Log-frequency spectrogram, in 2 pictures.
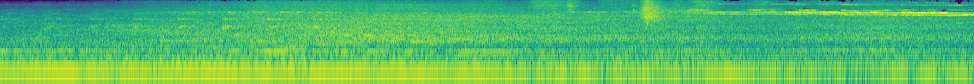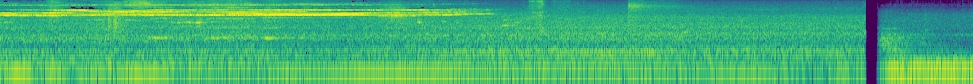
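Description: Train rolling through the station behind a diesel locomotive: a steady low engine rumble, with steel wheels squealing on the rails in several high tones for about ten seconds in the middle. The sound cuts off abruptly shortly before the end and a different low rumble follows.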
